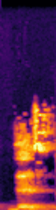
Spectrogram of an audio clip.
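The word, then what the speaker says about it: guess: Silent you. कुछ words में लिखा होता है लेकिन उसका साउंड नहीं आता है। ठीक? मतलब प्रोनाउंस नहीं होता है। एग्जांपल जैसे गेस क्या लिखा है? गेस। गेस लेकिन कुछ जो यहां है क्या? साइलेंट है।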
